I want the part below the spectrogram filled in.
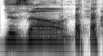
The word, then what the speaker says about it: DAZN: It's pronounced DAZN.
